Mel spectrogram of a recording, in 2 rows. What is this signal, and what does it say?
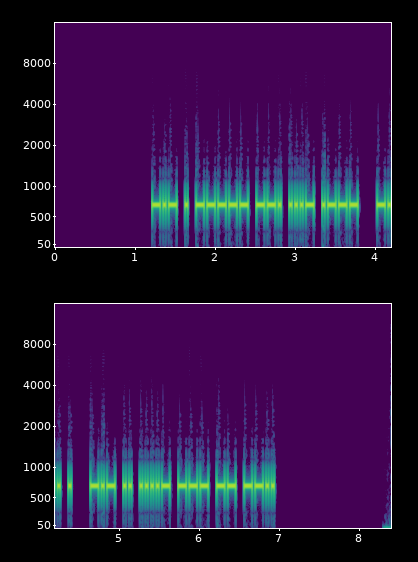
Morse code, heard as a keyed tone, about 36 wpm, 700 Hz. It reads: KE0GVJ DE KI4OMZ
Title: USA Callsign DE Callsign 35wpm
